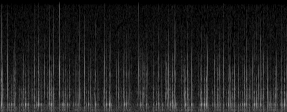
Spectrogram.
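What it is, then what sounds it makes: Plastic camera body. Long nails tap rapidly on both sides of the hollow plastic body of a Canon DSLR camera set on a tripod, recorded through the camera's own built-in microphone. The taps come as a fast, uneven stream of short, dry clicks with a hollow midrange tone and a bright edge, each dying away almost instantly.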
